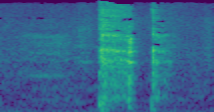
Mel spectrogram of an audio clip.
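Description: A man coughing: two coughs about a second in, half a second apart, the second shorter.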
